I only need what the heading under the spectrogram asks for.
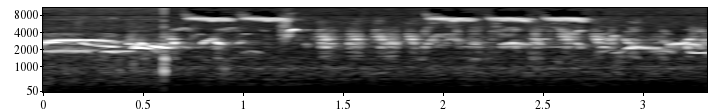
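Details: European robin (Erithacus rubecula) being freed from a mist net, legs and wings tangled, at a bird-ringing station on Lake Ladoga, giving thin, very high notes and short twittering bursts, several per second, over soft hiss with one sharp click early.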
